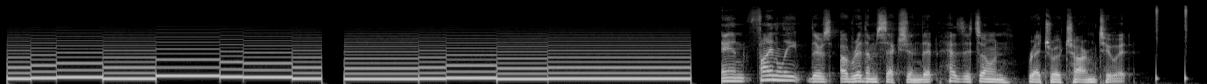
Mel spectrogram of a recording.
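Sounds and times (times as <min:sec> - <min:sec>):
second melody synth voice on an OM84 synthesizer: 0:00.1 - 0:06.9
speech: 0:07.6 - 0:11.4.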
